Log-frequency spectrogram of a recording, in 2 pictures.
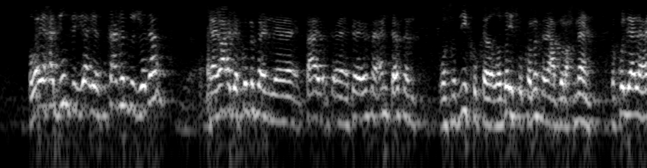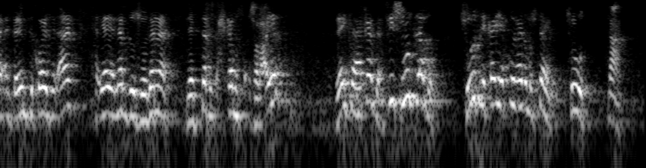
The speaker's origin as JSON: {"language": "Arabic", "country": "Egypt", "said": "كما نكون إحنا مصريين"}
